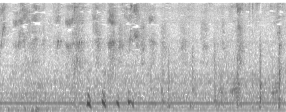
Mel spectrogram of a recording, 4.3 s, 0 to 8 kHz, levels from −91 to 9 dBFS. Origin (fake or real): real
